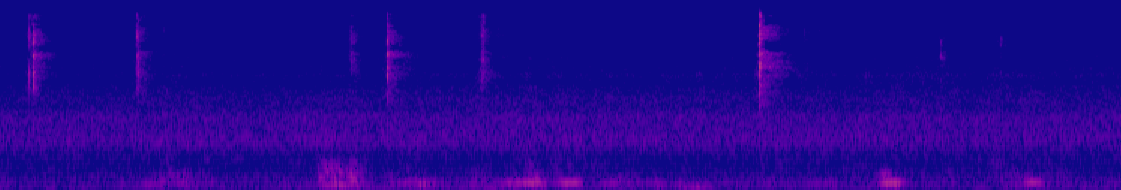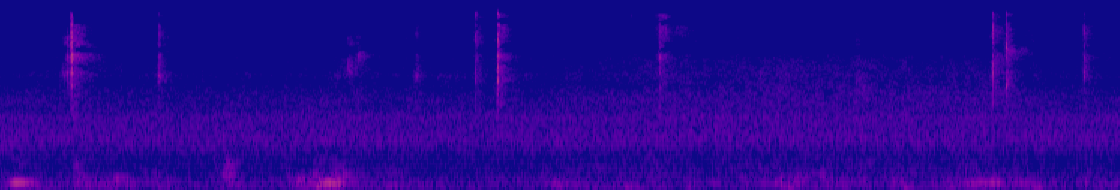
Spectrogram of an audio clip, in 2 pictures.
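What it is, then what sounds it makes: Bar of soap being scored. A solid green bar of soap, held in the hand, is scored in a crosshatch pattern with a thin needle tool. The quiet scratching comes through as a series of sharp, bright, high clicks and ticks that die away almost instantly, over soft, low, muffled thumps.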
